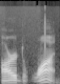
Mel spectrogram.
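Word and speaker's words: Arduin: We have received something in the chat about the pronunciation. It is Ardwan.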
